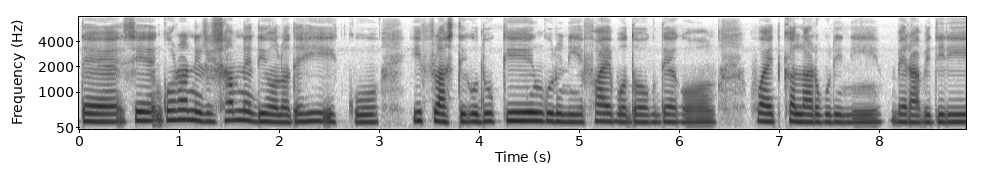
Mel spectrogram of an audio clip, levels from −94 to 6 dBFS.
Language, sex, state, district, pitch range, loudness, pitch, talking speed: Chakma, female, Tripura, West Tripura, 195-220 Hz, -16 LUFS, 205 Hz, 140 wpm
